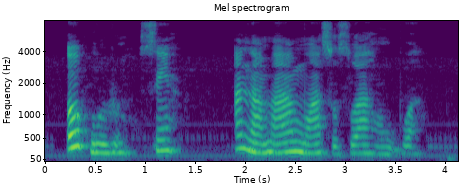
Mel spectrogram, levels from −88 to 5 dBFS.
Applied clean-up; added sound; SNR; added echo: none; none; none; none.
